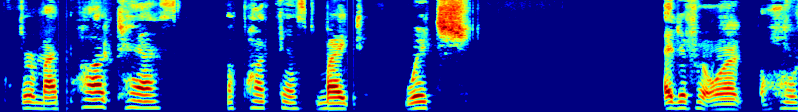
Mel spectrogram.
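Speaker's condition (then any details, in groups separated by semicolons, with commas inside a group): Cerebral palsy; wheelchair user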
